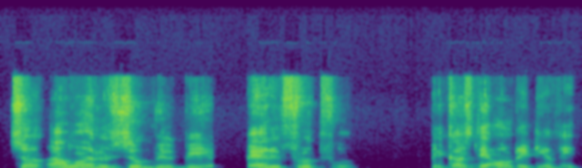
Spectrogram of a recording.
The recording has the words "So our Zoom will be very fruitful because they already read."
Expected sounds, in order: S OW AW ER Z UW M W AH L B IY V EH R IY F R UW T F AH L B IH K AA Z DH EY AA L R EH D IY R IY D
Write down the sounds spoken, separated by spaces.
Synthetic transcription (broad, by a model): S OW AW ER Z UW M W AH L B IY V EH R IY F R UW T F AH L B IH K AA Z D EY AA L R EH D IY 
